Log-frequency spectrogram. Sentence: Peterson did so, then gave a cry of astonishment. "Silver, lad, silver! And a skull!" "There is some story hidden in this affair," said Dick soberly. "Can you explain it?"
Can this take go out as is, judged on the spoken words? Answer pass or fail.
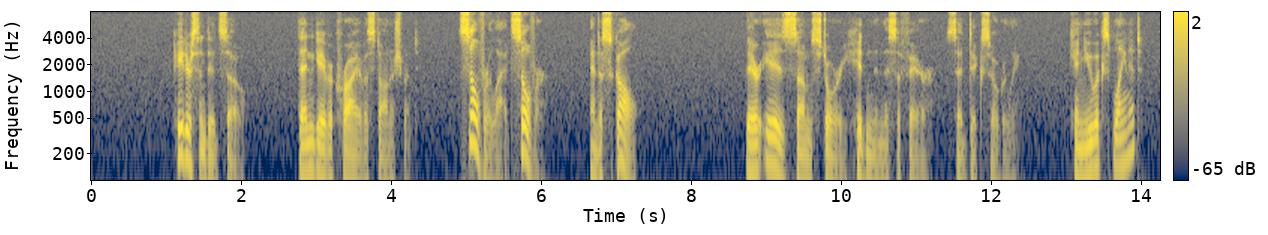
pass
